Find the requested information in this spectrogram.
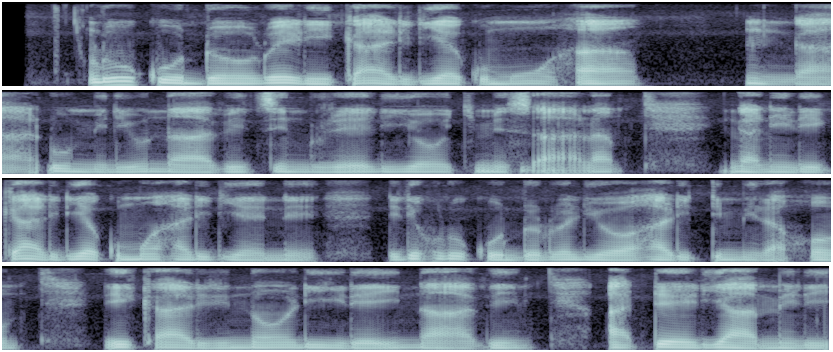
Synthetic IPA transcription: lukudo̞lwe̞likalilje̞kumuxa | ŋɡalumilijunaβit͡siːndule̞lijo̞cimisa̰ːlaŋɡanilikalilje̞kumwaxalilje̞ːne̞lilixulukudo̞lwe̞ljo̞xalitimila̰xo̞likalilino̞lile̞inaːβiate̞ljamili

